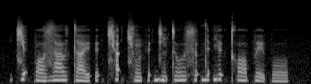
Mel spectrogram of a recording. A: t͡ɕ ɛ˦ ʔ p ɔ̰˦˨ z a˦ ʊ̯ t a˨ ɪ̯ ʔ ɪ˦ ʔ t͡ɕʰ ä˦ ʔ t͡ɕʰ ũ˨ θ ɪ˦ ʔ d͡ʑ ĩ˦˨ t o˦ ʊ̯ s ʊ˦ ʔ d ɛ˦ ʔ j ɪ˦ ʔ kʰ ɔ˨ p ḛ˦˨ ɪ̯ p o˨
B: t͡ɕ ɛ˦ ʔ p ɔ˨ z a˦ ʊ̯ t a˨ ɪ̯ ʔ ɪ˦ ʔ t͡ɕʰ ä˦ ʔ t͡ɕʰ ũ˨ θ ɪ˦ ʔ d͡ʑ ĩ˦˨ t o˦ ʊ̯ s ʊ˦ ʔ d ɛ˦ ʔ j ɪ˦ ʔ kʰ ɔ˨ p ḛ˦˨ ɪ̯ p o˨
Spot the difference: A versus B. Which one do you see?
B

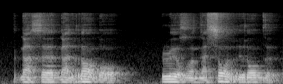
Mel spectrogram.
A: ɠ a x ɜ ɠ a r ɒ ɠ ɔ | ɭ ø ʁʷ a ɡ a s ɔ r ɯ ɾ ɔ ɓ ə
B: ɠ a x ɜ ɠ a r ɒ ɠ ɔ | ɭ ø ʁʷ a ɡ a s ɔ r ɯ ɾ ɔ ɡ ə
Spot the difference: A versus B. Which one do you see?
B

